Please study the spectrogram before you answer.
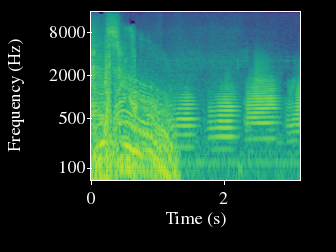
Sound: record scratching; trombone

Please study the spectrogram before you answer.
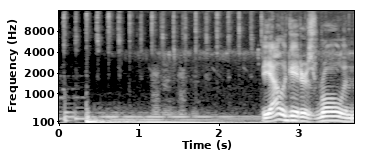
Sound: bullfrogs croaking

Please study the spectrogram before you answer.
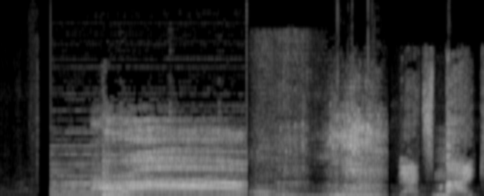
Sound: roaring

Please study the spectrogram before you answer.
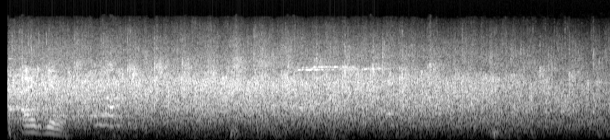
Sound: audience clapping and cheering

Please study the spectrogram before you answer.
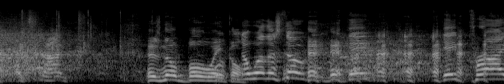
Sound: laughter

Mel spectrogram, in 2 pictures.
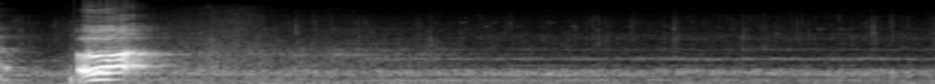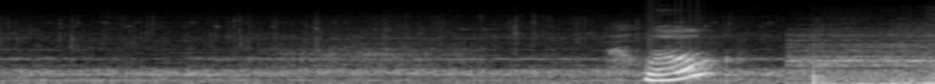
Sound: gay silence

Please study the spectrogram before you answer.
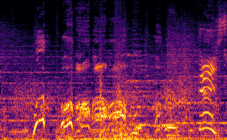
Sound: laughing

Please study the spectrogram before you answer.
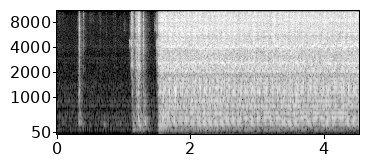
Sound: tool whirring

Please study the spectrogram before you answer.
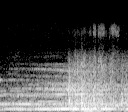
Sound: scary music; electrical sounds; thunder

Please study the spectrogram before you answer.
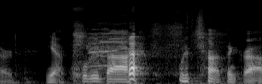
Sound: laughs

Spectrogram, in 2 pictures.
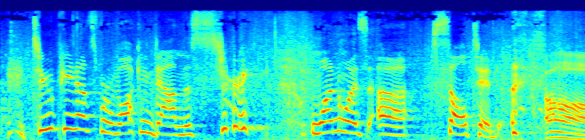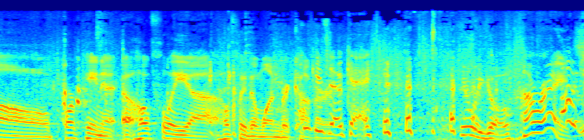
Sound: laughter

